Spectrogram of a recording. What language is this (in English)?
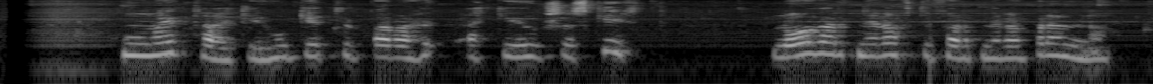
Icelandic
